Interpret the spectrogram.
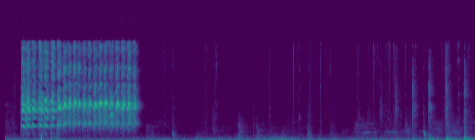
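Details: Lesser green leafbird (cucak ijo mini) singing one loud, rapid, buzzy trilled phrase of about two seconds with a high tremolo line, followed by quiet background hum and faint clicks.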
